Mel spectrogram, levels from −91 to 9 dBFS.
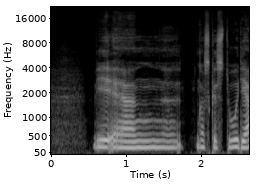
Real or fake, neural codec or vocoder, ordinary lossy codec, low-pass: fake; vocoder, 44.1 kHz, 128 mel bands, Pupu-Vocoder; none; 19.8 kHz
